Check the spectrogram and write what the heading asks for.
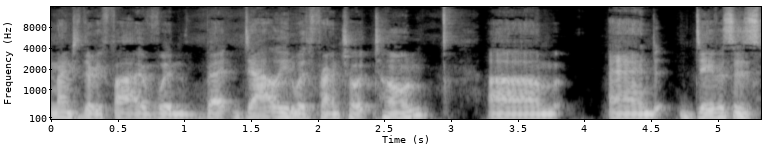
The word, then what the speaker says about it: Franchot Tone: Franchot Tone? Franchot Tone. Which literally sounds like a trombone.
